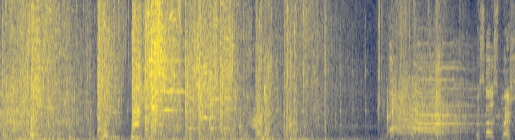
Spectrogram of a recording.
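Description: Blows and clashes of combat ring out in quick bursts.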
